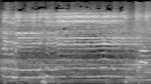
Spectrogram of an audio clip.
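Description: Live rock band with electric guitars and drums playing loud and steady, and a singer holding one long note over it.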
